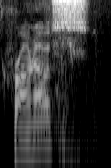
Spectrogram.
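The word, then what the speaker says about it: Qo'noS: It is pronounced Kronos. It's weird to write it without an R.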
